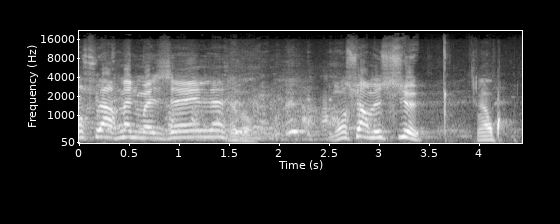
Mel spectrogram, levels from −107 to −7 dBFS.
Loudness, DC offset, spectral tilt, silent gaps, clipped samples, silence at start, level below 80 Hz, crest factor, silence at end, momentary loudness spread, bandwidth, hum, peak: -15 LUFS; under 0.1%; -4 dB/octave; none; under 0.1%; 0 s; -62 dBFS; 16 dB; 0.15 s; 12 LU; 16 kHz; none; 0 dBFS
